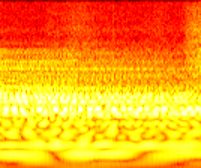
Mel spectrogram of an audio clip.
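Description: Minimoog analog synthesizer holding a steady droning chord. Its oscillators are subtly beating together, giving the slowly pulsing, 'breathing' warmth typical of analog synths.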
